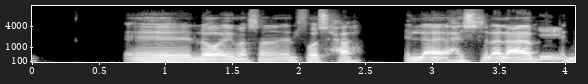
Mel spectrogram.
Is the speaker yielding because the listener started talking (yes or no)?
no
